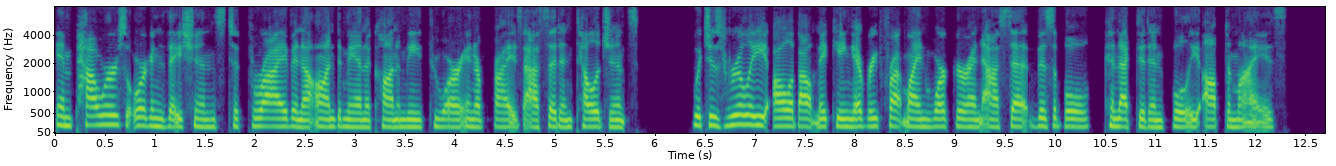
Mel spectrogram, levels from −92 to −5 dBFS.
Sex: female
